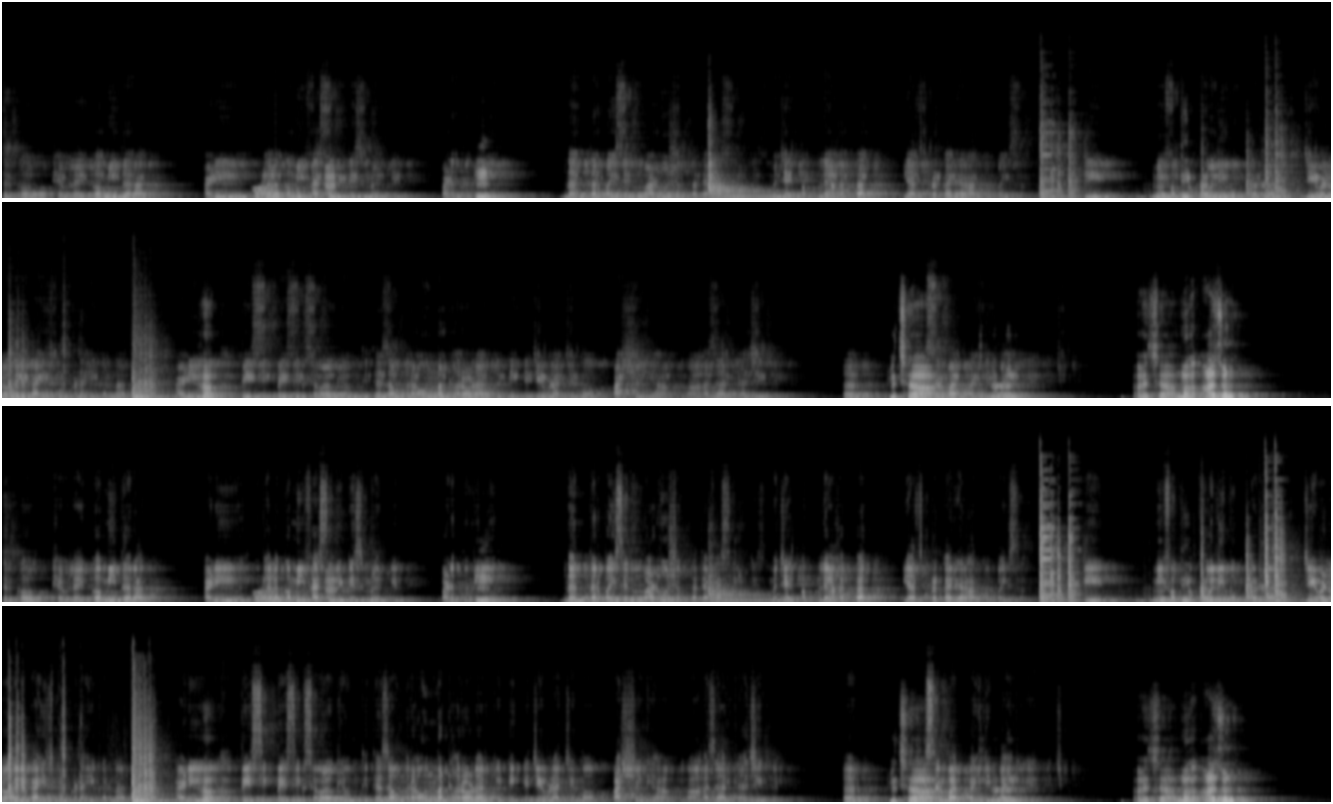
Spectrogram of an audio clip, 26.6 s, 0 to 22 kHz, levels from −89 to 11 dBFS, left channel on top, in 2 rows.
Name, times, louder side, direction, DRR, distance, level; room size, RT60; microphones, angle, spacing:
voice 1, 0.0-1.4 2.0-4.0 4.4-5.0 5.6-8.7 9.0-10.1 10.8-11.0 11.5-14.5 15.0-21.1 21.7-21.9 22.5-23.6, right 2 dB, 55° right, 4 dB, 3.9 m, -38 dB
sound 1, 7.1-8.5, left 4 dB, 65° left, 1.1 m, -41 dB
sound 2, 10.2-12.1 12.4-15.5, right 6 dB, 75° right, 0.6 m, -35 dB
voice 2, 11.5-12.1 15.3-15.5 22.3-22.7 23.2-23.5 24.6-25.6, left 1 dB, 20° left, 6 dB, 0.8 m, -30 dB
26.0 x 10.5 x 9.8 m, 0.93 s
head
